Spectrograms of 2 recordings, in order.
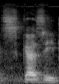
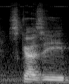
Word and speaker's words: SCSI: In this case, it's a 40 megabyte Scuzzy drive. Scuzzy being the way you pronounce the old acronym SCSI, or Small Computer Systems Interface.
